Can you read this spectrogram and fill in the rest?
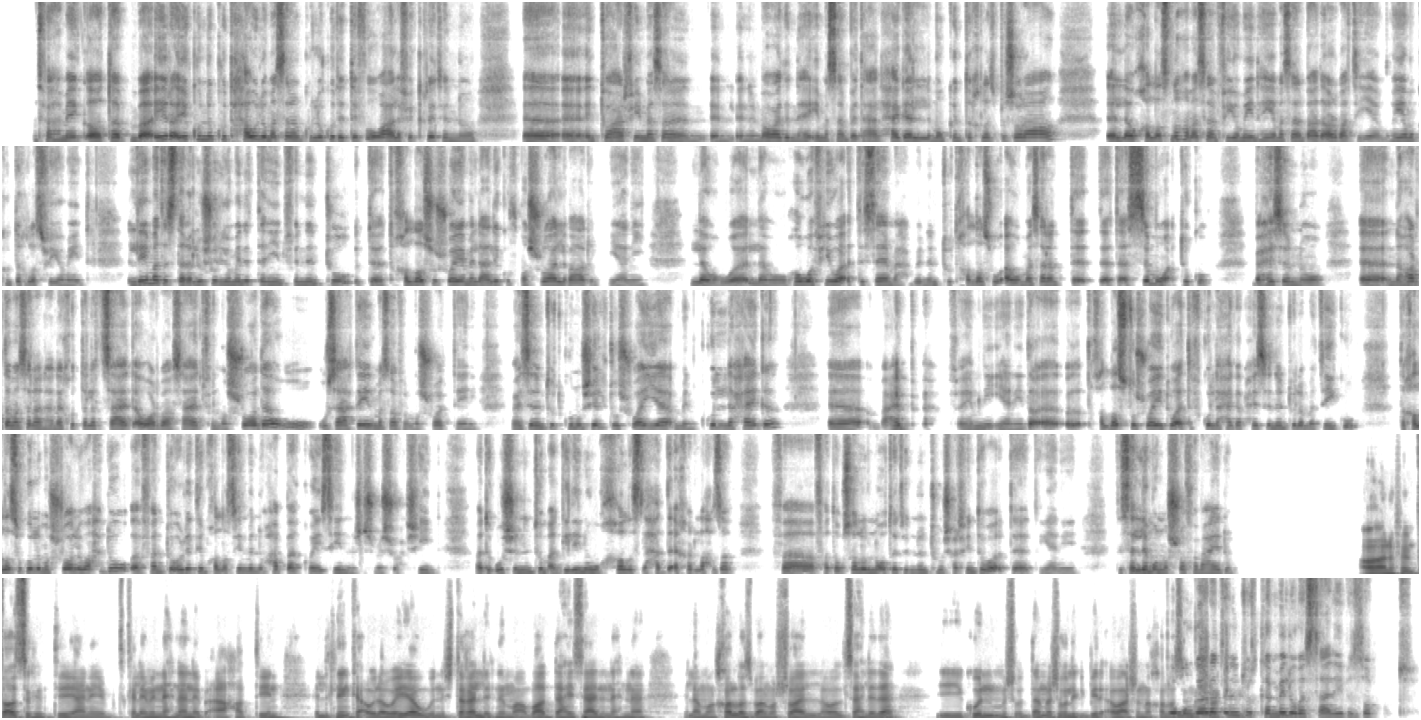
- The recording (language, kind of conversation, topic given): Arabic, advice, إزاي عدم وضوح الأولويات بيشتّت تركيزي في الشغل العميق؟
- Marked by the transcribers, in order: in English: "already"; other background noise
